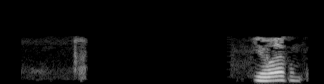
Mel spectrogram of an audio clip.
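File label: Incident Tactical, scanner audio recording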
